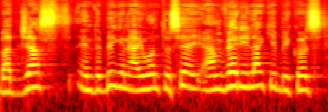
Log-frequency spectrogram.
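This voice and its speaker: At a fairly slow pace, the speaker talks with a non-native accent and fairly even intonation. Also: man. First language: not English. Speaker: film director. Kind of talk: Q&A interview. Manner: halting.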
